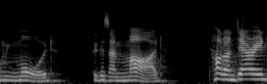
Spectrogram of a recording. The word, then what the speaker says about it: Maude: My name is Maude, and no one can call me Maude because I'm Maude.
